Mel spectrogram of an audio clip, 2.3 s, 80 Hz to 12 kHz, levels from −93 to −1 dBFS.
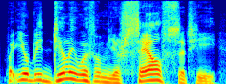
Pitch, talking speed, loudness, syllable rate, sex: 150 Hz, 240 wpm, -18 LUFS, 5.4 syllables/s, male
